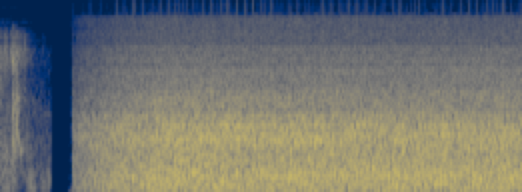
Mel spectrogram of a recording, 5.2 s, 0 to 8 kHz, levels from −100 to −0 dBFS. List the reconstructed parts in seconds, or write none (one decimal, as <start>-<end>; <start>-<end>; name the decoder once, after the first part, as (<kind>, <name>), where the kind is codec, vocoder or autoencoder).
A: none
